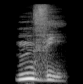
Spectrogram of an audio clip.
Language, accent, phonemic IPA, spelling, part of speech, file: Swahili, Kenya, /ˈm̩.vi/, mvi, noun, Sw-ke-mvi.flac
- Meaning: 1. grey hair 2. arrow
